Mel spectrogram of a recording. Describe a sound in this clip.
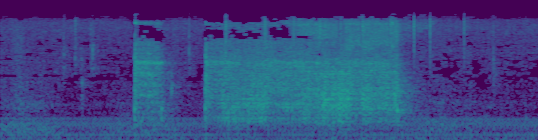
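A jet of spray hisses steadily.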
